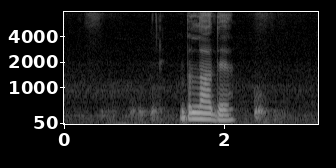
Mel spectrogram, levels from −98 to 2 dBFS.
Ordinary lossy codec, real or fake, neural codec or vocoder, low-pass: none; real; none; none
